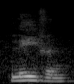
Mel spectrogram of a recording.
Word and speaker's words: leven: If you use it, if you pronounce it as A, as we do, like you say in day, then it's in an open syllable. An example in Dutch, leven, which means life or live in your language.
